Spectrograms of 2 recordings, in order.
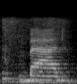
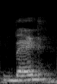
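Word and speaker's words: bad: Next word है बैड tempered. अच्छा, इस वर्ड की प्रोनाउंसिएशन बेड नहीं है, बेड मतलब बिस्तर होता है, इसकी प्रोनाउंसिएशन है बैड।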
